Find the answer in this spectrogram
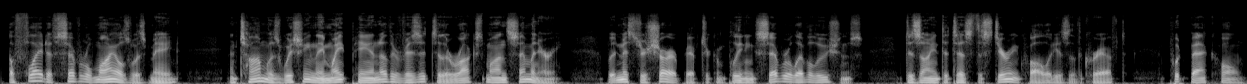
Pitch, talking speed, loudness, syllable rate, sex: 95 Hz, 190 wpm, -20 LUFS, 5.9 syllables/s, male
